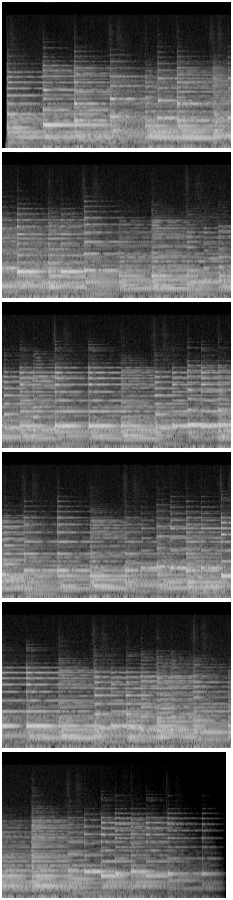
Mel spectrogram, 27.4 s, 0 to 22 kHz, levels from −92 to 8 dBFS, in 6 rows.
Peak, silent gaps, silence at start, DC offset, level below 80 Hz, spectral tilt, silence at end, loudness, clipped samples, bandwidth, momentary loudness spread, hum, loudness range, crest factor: -2 dBFS; none; 0.1 s; under 0.1%; -44 dBFS; -6 dB/octave; 0.2 s; -18 LUFS; under 0.1%; 8 kHz; 9 LU; none; 4 LU; 16 dB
